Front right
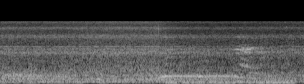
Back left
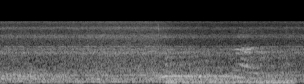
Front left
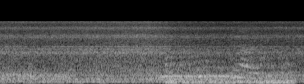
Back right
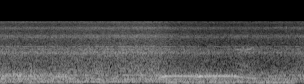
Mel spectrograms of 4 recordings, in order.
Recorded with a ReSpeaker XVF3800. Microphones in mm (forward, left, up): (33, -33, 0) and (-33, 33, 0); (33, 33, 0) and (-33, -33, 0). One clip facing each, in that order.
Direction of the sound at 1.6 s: 70° left.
